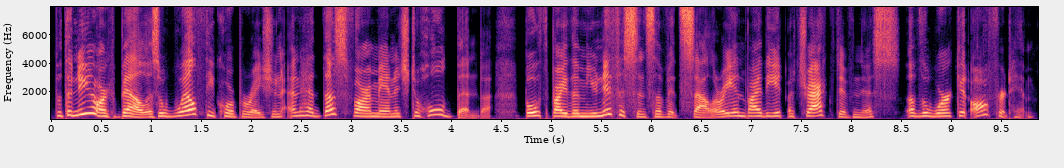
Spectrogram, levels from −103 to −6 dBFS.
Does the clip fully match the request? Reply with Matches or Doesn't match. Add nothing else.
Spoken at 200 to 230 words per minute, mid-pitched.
Doesn't match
